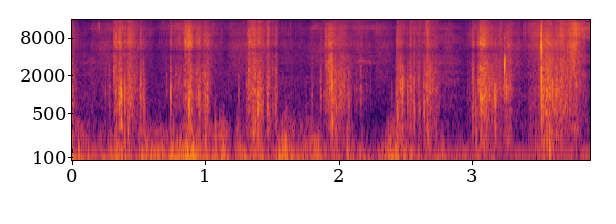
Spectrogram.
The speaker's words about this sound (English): Crunch, crunch, crunch. That's just me stomping. I like if we get to go stomping. If I can go stomping in the snow, then I can hear crunch, crunch, crunch. Do you hear that sound? It was crunch, crunch, crunch.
